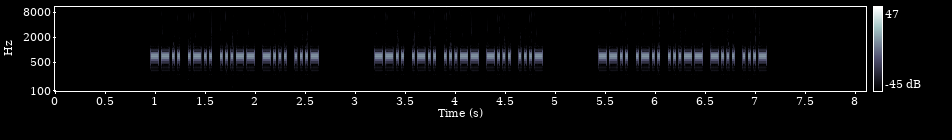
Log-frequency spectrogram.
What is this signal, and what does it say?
Morse code, heard as a keyed tone, about 46 wpm, 700 Hz. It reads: ZL3BV ZL3BV ZL3BV
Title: DXCC-100 Call Signs - 5 Characters - Repeated 3x - 45wpm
